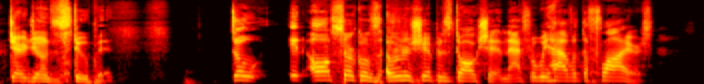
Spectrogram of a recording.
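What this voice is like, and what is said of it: Out of breath from ranting. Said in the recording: “I'm out of breath because you got me ranting.”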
